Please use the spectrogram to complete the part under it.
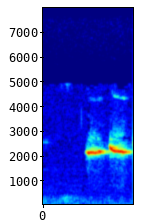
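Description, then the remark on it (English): A man whistles high, thin kee-kee notes imitating a young turkey without a turkey call, in October while getting ready to set tree stands: a quiet pause, then two sustained whistles and the start of a third, clear and fairly loud. “You're going to hear me doing kikis just with my whistle. That's me whistling.”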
